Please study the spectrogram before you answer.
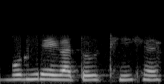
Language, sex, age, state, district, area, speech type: Hindi, female, 18-30, Uttar Pradesh, Jaunpur, urban, conversation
